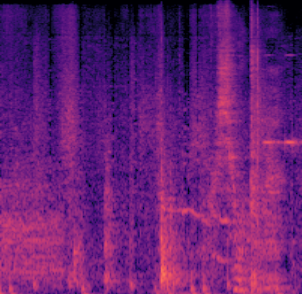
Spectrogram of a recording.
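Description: Music that stops about a second in, then a loud, drawn-out, meow-like cry with gliding pitch starting about two seconds in.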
